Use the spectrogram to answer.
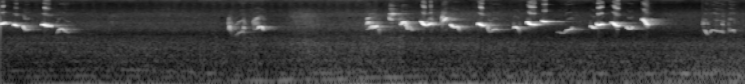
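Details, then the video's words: A Eurasian blackcap (Sylvia atricapilla) sings in quick bright phrases of clear, fluted whistles, starting with a few soft notes and then a rich run, over a low steady hum. "Ce chant est celui de la fauvette à tête noire."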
